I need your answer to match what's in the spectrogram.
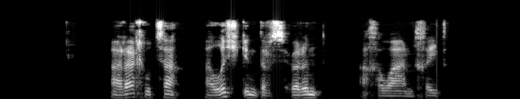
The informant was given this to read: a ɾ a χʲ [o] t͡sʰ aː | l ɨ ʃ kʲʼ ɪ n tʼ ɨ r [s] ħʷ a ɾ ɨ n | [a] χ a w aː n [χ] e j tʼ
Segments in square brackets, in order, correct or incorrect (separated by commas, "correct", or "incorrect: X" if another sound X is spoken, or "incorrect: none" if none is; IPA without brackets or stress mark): incorrect: u, correct, correct, correct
